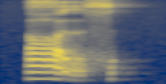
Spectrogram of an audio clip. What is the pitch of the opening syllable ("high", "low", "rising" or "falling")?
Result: falling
